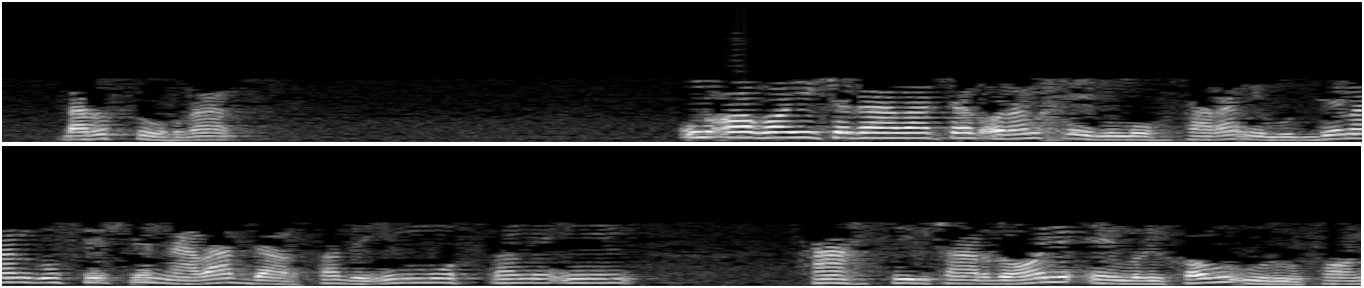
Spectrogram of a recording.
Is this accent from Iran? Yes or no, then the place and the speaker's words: yes; Iran; ما دوتایی ایرانی هستیم، دوتایی هم مسلمونیم، دوتایی هم مال یه خاکیم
